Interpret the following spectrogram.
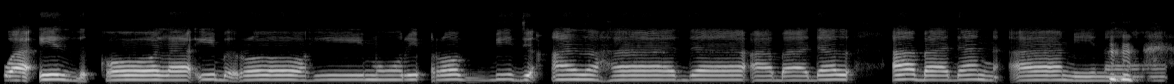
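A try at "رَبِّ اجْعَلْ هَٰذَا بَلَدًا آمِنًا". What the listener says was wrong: Bukan abadan ya. Rabbi ja'al hadza baladan. Enggak ada hamzahnya. Bukan abadan. Ini bukan hamzah ya. Alif mat.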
